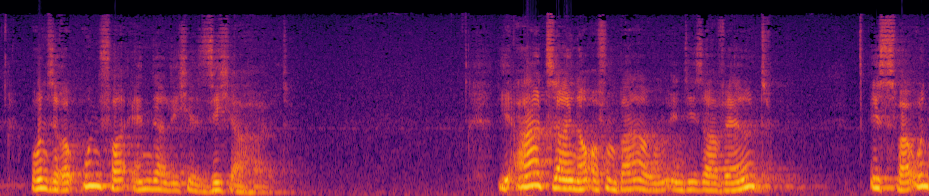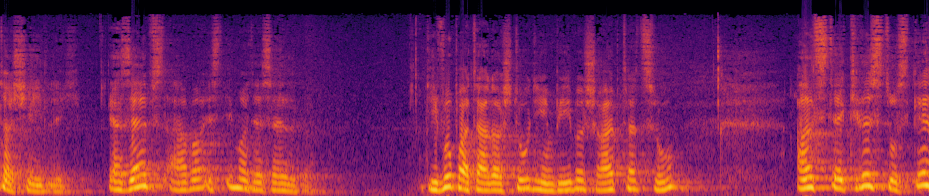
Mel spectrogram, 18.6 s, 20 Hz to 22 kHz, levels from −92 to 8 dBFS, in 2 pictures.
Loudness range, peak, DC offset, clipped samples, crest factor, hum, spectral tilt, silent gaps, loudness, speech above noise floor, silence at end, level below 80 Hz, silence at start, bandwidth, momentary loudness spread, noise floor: 4 LU; 0 dBFS; under 0.1%; 0.3%; 14 dB; none; -6.5 dB/octave; none; -12 LUFS; 34 dB; 0 s; -48 dBFS; 0.3 s; 16.5 kHz; 15 LU; -46 dBFS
